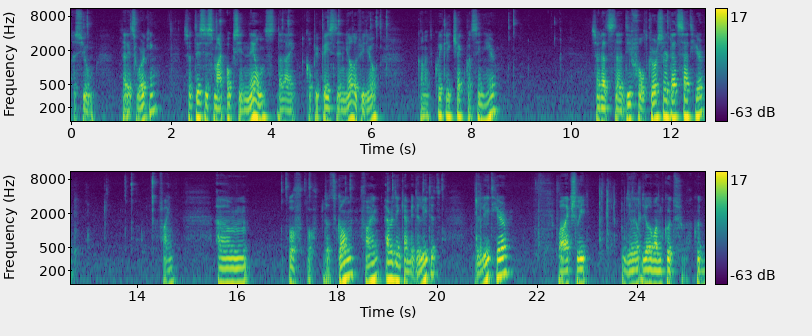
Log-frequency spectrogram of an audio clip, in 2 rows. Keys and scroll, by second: 20.7 Delete, 23.8 ctrl+z.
